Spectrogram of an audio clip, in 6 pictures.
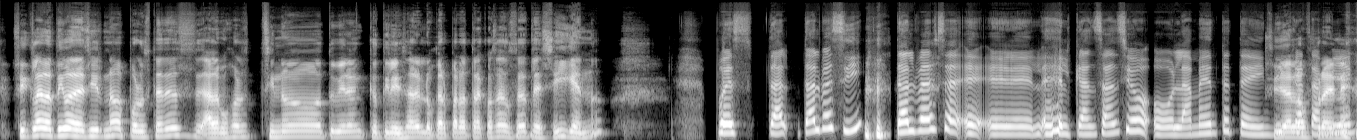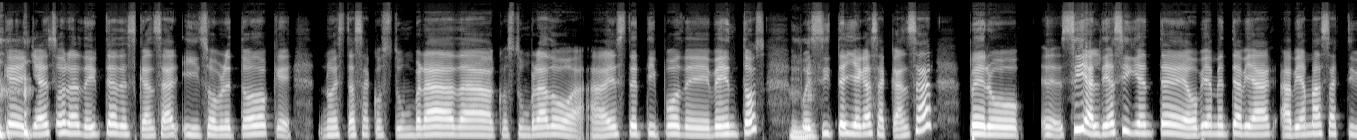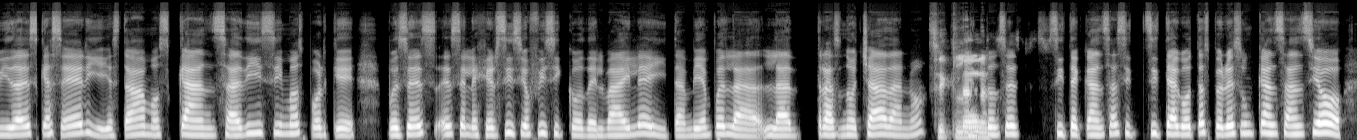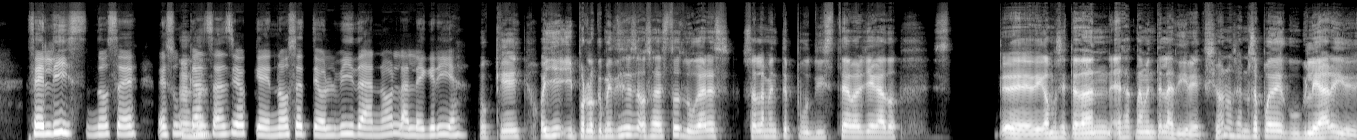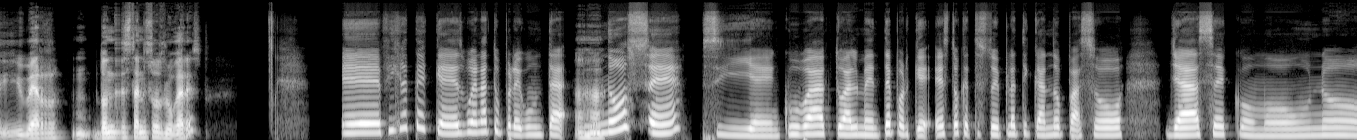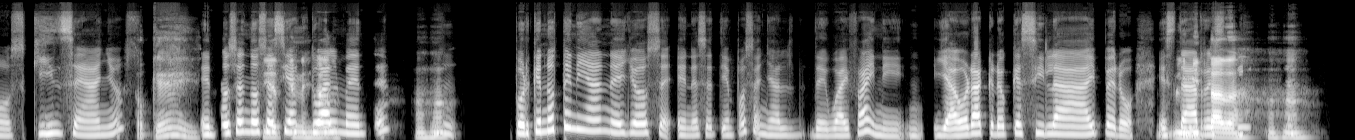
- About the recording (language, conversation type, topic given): Spanish, podcast, ¿Alguna vez te han recomendado algo que solo conocen los locales?
- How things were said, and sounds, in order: laugh; chuckle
